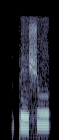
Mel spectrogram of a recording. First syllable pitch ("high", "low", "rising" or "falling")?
low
